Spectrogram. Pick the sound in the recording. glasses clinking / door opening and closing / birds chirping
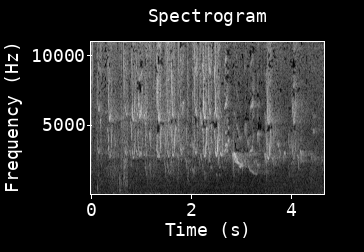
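birds chirping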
